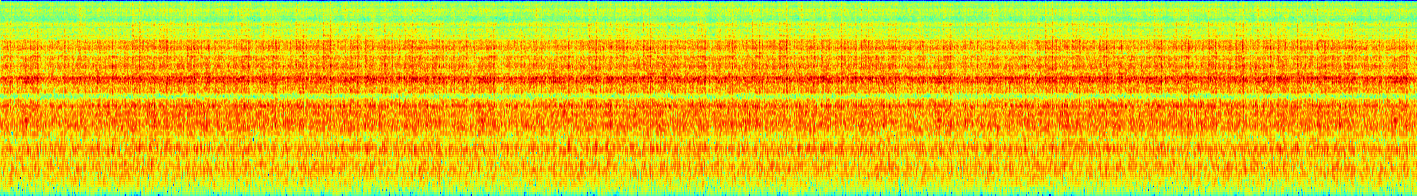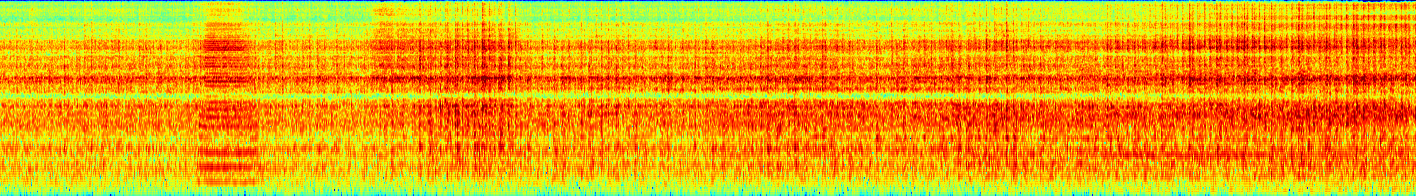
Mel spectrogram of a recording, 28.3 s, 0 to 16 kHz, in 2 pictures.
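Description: Sound decoder of a Hornby Class 50 model diesel locomotive, playing a Class 50 engine sound through an EM1 speaker and a small tablet speaker: the engine runs steadily, a short horn note sounds about sixteen seconds in, and the engine sound builds as the locomotive pulls away with its wagons.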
